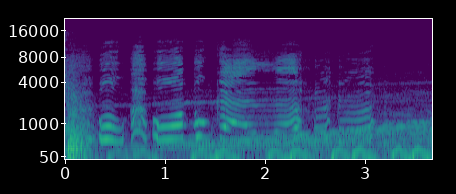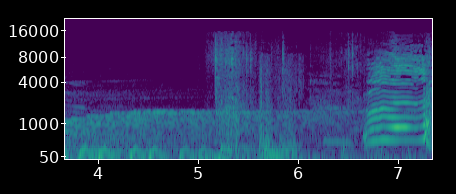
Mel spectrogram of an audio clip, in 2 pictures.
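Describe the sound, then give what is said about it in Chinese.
A boy cries in wavering, high wailing sobs at the start and again at the end, over a rhythmic low throbbing pulse. “男子汉大丈夫，你这点小事哭什么哭啊？”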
